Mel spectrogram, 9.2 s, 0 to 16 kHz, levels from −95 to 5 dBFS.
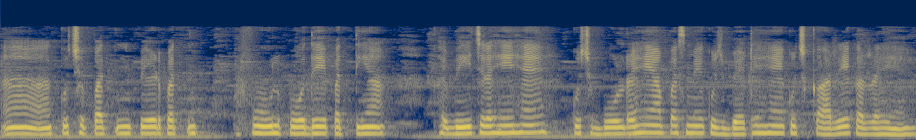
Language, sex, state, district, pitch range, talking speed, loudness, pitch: Hindi, female, Bihar, West Champaran, 165-190 Hz, 165 wpm, -14 LUFS, 175 Hz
